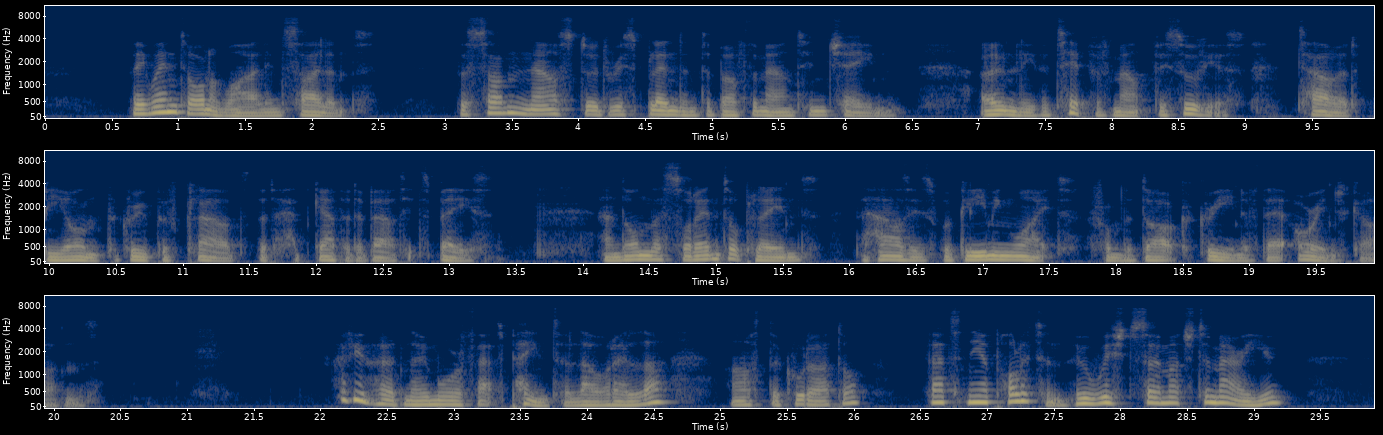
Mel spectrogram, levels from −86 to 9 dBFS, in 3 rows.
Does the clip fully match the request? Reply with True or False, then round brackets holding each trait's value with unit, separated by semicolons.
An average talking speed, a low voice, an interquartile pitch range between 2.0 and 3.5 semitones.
False (145 wpm; 105 Hz; 5.5 semitones)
